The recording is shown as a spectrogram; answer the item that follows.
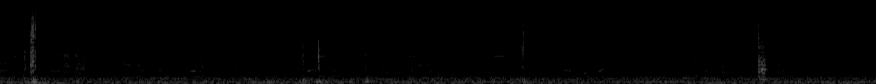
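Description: Small embroidery scissors snipping loose threads: a few faint, sharp clicks a couple of seconds apart over near-silent room tone.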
